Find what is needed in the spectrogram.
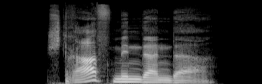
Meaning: inflection of strafmindernd: 1. strong/mixed nominative masculine singular 2. strong genitive/dative feminine singular 3. strong genitive plural
- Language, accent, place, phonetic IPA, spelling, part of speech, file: German, Germany, Berlin, [ˈʃtʁaːfˌmɪndɐndɐ], strafmindernder, adjective, De-strafmindernder.ogg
